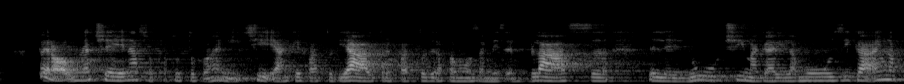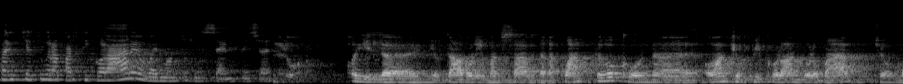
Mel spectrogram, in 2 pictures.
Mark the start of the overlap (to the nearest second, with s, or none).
none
